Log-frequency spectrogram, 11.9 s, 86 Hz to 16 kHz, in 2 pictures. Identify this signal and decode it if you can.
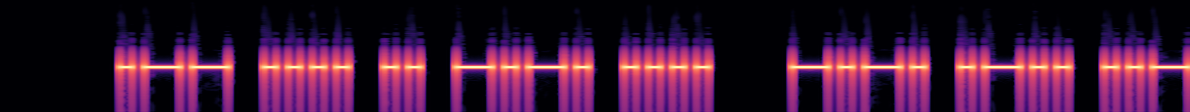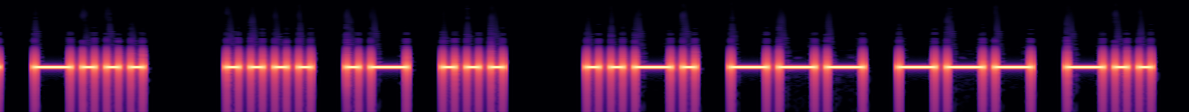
Morse code, heard as a keyed tone, about 20 wpm, 700 Hz. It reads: WHICH CLUB HAS FOOD
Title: Sentences from Top 1200 Words 20wpm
